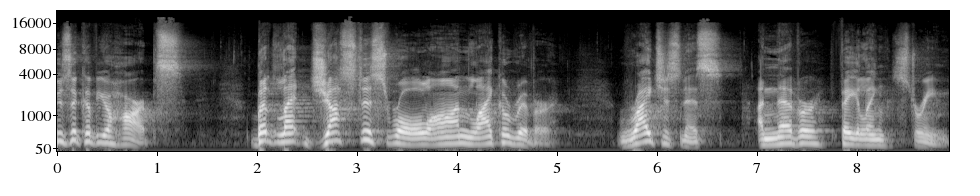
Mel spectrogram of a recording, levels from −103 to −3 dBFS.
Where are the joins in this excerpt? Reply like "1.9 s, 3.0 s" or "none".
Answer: 6.8 s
